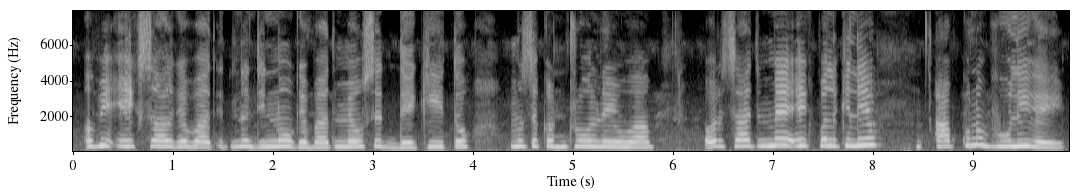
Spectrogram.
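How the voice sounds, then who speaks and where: Brief: woman playing a young lover in an audio story, high, slow and mellow, apologetic and coaxing. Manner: pleading, apologetic, affectionate. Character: young woman pleading with her upset girlfriend.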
